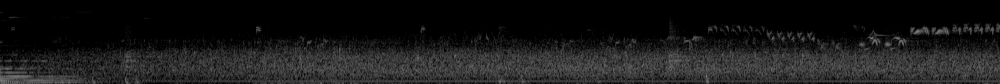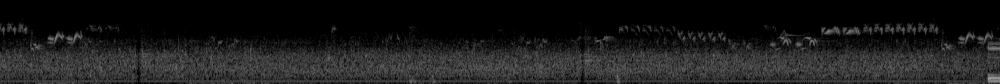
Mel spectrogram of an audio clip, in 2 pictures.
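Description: Outdoor nature ambience: a steady soft hiss with a songbird singing, twice giving a similar phrase of chirps that ends in a fast high trill, about seven and sixteen seconds in.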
